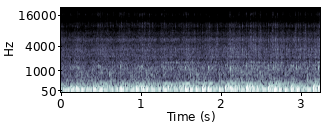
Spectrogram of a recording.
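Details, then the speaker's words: 1970 Triumph T100C twin, revived bike, just started with straight-through pipe: loud, steady, even thumping idle with raw open-pipe bark, no knocks or misses; healthy, though an oil drip shows underneath. "Hey, it runs. Sounds like a Triumph. Got a drip of oil underneath it already."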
